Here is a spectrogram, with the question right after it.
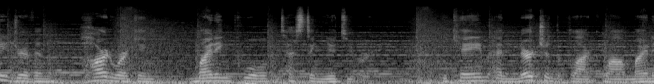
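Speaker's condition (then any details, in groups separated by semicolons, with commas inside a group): No condition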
